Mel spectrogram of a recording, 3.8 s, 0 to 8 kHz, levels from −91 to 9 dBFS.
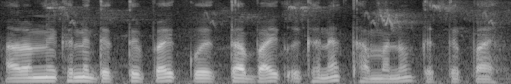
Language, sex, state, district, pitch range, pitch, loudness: Bengali, male, Tripura, Unakoti, 110-125 Hz, 110 Hz, -18 LUFS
